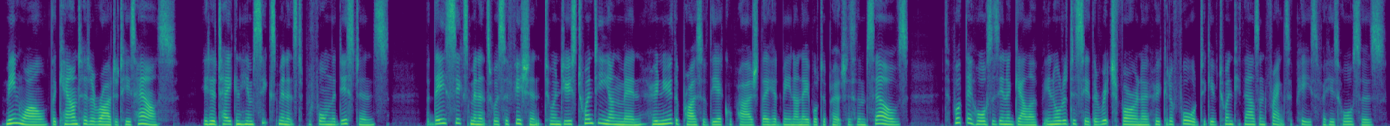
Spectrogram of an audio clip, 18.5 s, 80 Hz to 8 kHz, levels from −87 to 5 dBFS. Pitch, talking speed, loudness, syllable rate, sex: 195 Hz, 225 wpm, -18 LUFS, 6.5 syllables/s, female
